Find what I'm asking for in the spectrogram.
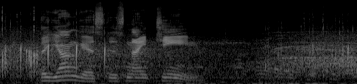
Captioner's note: applause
